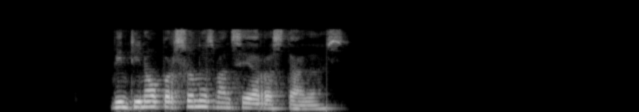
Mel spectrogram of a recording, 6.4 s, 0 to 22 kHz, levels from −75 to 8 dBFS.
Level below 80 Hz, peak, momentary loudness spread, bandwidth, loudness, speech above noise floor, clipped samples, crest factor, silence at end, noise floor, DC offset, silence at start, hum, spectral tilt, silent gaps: -58 dBFS; -2 dBFS; 9 LU; 7.8 kHz; -17 LUFS; over 74 dB; under 0.1%; 18 dB; 3 s; under -90 dBFS; under 0.1%; 1.1 s; none; -5.5 dB/octave; none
